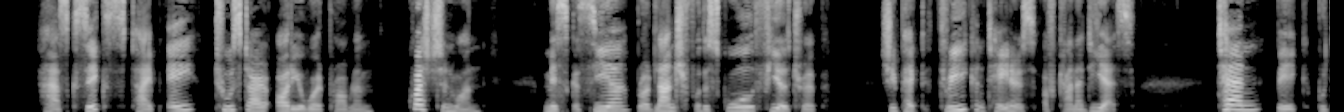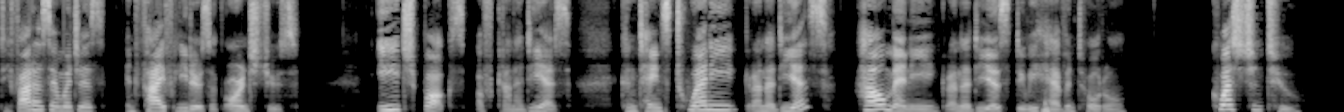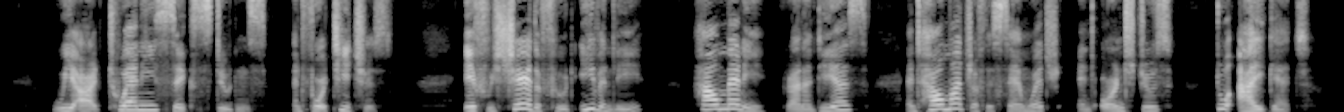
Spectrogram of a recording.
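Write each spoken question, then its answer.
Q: How many granadillas do we have in total?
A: 60 granadillas

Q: If we share the food evenly, how many granadillas and how much of the sandwich and orange juice do I get?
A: 2 granadillas, 1/3 of a sandwich and 1/6 liter of orange juice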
